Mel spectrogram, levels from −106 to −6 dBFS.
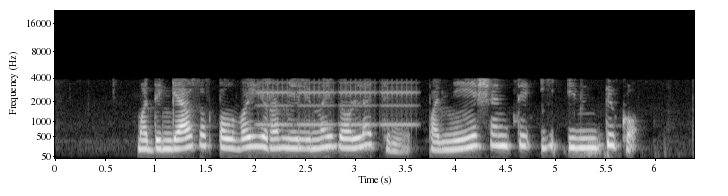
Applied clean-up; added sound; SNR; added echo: none; Alarm; 16 dB; none.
